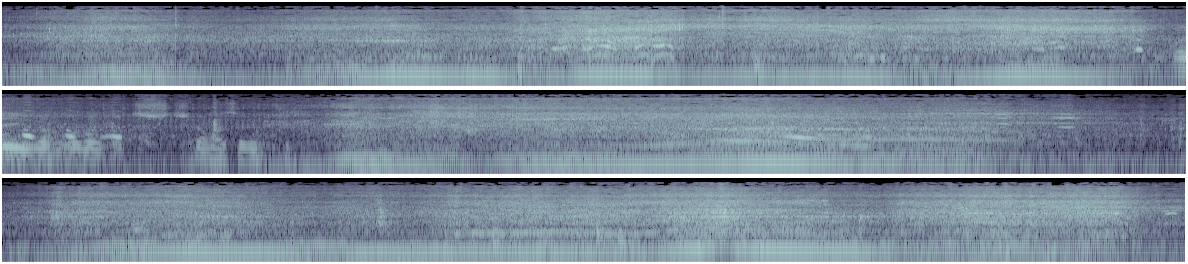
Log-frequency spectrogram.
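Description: A truck engine revs up and down, straining through mud.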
